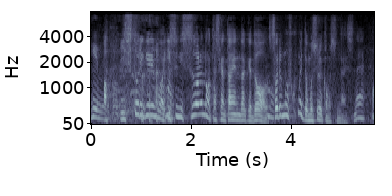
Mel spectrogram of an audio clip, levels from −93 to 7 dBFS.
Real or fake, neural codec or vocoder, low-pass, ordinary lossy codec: fake; vocoder, 44.1 kHz, 80 mel bands, Vocos; 7.2 kHz; none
